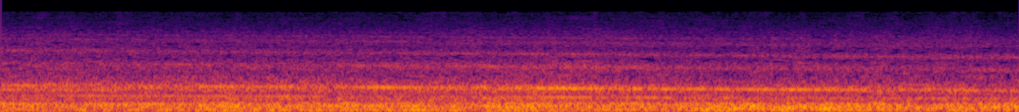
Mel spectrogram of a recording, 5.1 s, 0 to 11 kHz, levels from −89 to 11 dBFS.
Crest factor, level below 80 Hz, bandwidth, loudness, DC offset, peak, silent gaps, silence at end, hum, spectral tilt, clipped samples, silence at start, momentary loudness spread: 12 dB; -26 dBFS; 7.2 kHz; -17 LUFS; under 0.1%; -4 dBFS; none; 0 s; none; -10 dB/octave; under 0.1%; 0 s; 4 LU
